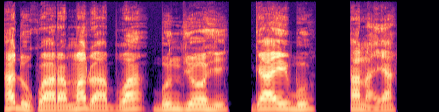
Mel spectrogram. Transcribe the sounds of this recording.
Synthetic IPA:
ha˦du˨kʷaː˨ɾa˨m̩˦ma˦dʊ˨a˨bʊ˨a˦bʊ˦n̩˦dɪ˦o˦ɦi˦ | ɡa˦ɪ˦ɡ͡bu˦ | ɦa˦na˨ja˦

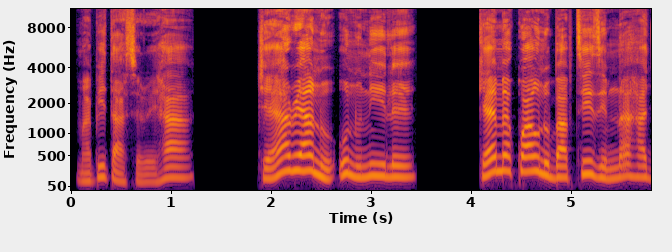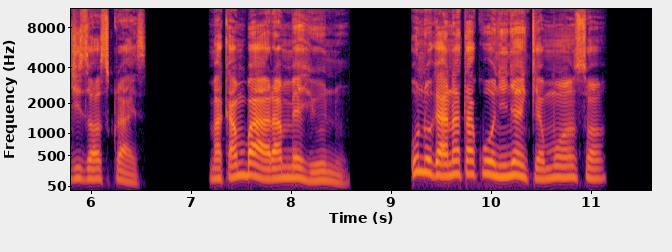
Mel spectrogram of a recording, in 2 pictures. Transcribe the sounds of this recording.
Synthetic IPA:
ma̰˨pi˦ta̰˨sɪ̰˨ɾɪ̰˨ɦa˦ | t͡ʃe˨ɦa˦ɾɪ˦a˦nu˨ʔu˦nu˨niː˦le˦ | ke˦me˦kʷa˦u˦nu˨ba˨p̚ti˦zi˨m̩˨na˦ɦa˦d͡ʒi˦z̬ɔ˨skɾa˦ɪ˨st | ma˨ka˨ŋ͡m̩˦ɡ͡ba˦a˨ɾa˦m̩˦me˦ɦi˨u˦nṵ˨ | u˦nu˨ɡa˨a˨na˦ta˦kʷo˦˨ɲi˨ɲe˦ŋ̩˨ke˨m̩˦ʊ˦ɔ˦n̩˦sɔ˦

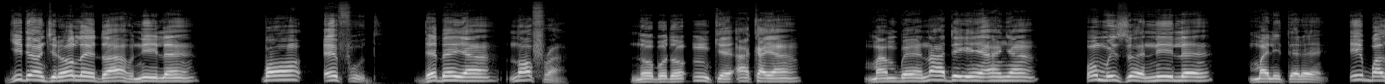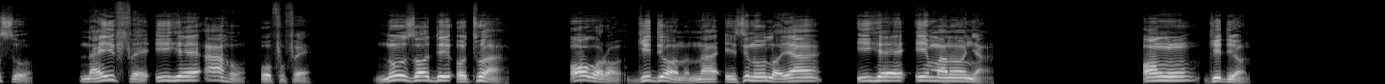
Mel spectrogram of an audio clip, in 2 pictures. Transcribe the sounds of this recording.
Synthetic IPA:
ɡi˦di˨˦ɔ˨n̩˨d͡ʒi˨ɾe˨˦ɔ˦le˦dʊ˨a˦ɦʊ˨niː˦le˦ | k͡pɔ˦ | e˦fṵ˨d | de˦be˦ja˦nɔ˦fɾa̰˨ | no˨bo˨do˨ŋ̩˦ke˦ʔa˦ka˦ja˦ | ma˨ŋ͡m̩˨ɡ͡be˨na˦dɪ˦ɣɪ˦a˦ɲa˦ | ʊ˦mʊ˨i˦zre˨lniː˦le˦ | ma˨li˨te˨ɾe˨ | ɪ˦ɡ͡ba˦so̰˨ | na˨i˦fe˨ʔi˦ɦe˦a˦ɦʊ̰˨o˨fu˨fḛ˨ | nʊ˦zɔ˦dɪ˦ʔo˨tu˦a̰˨ | ɔ˦ɣɔ˨ɾɔ̰˨ɡi˦di˨ɔ˨n̩˨na˨ʔe˨zi˦nʊ˦lɔ˨ja˦ | i˦ɦe˦ɪ˦ma˨n˦ɔ˦ɲa̰˨ | ɔ˦ŋʷʊ˦ɡi˦di˨ɔ̰˨n̩˨

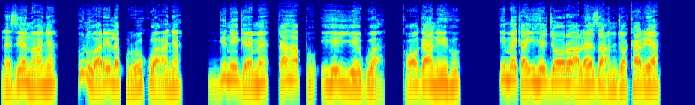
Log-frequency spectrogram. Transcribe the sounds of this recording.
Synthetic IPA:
le˨zi˦e˦nu˨a˦ɲa˦ | u˦nu˨wa˨ɾɪ˦le˦pʊ˨ɾo˦kʷu˦a˨a˦ɲa˦ | ɡɪ˦nɪ˦ɡe˨me˦ka˦ɦa˦pʊ̰˨i˦ɦe˦i˦je˦ɡʷu˦a̰˨ | kɔ˨ɔ˦ɡa˦ni˦ɦu˦ | i˦me˦ka˨i˦ɦe˦d͡ʒɔ˦ɾɔ˦a˨le˦za˦˨n̩˦d͡ʒɔ˦ka˦ɾɪ˦a˦

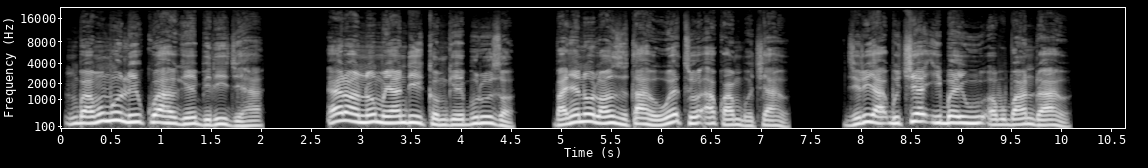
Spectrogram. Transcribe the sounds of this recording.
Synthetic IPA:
ŋ͡m̩˨ɡ͡be˨ɔ˨mʊ˦mʊ˦lu˨˦i˦kʷu˦a˦ɦʊ˨ɡe˨e˦bi˨li˦d͡ʒḛ˨ɦa˦ | e˦ɾɔ˨n̩ː˨ʊ˦mʊ˨ja˦n̩˦dɪ˦i˨ko˨m̩˨ɡe˨e˨bu˦ɾu˦zɔ̰˨ | ba˨ɲe˦nʊ˦lɔ˨n̩˦zʊ˨ta˦ɦʊ˨we˦tu˨˦o˦ʔa˦kʷa˨m̩˦ɡ͡bo˨t͡ʃi˦a˦ɦʊ̰˨ | d͡ʒi˨ɾi˦ja˨k͡pu˨t͡ʃi˦e˦i˦ɡ͡be˦i˦wu˦ɔ˨ɡ͡bʊ˨ɡ͡ba˨n̩˦dʊ˨a˦ɦʊ̰˨

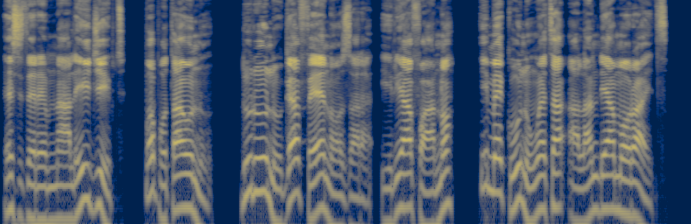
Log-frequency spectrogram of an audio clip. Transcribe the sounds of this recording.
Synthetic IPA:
e˦s̬i˨te˨ɾe˨m̩˨na˨lɪ˨i˦d͡ʒi˨p̚t | k͡pɔ˦pʊ˨ta˦u˦nṵ˨ | du˦ɾu˦nu˨ɡa˦fe˨˦nɔ˨za˨ɾa̰˨i˨ɾi˦a˦fʊ˨a˨nɔ˦ | i˦me˦ku˦nu˨ŋʷe˦ta˦ʔa˨la˨n̩˦dɪ˦a˦mɔ˦ɾa˦˨ɪ˨t

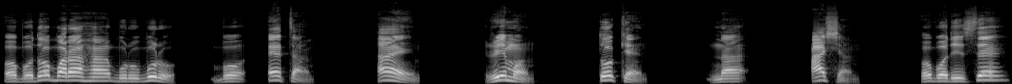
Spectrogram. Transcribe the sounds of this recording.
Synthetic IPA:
o˨bo˨dʊ˦ɡ͡ba˨ɾa˦ɦa˦ɡ͡bu˨ɾu˨ɡ͡bu˦ɾṵ˨ | bʊ˨ | e˦ta̰˨m̩˨ | a˦ɪ˨m̩˨ | ɾi˦mɔ̰˨n̩˨ | to˦kḛ˨n̩˨ | na˨ | a˦ʃa̰˨m̩˨ | o˨bo˨di˨se˦

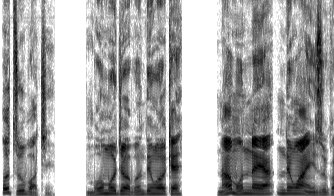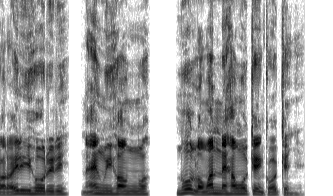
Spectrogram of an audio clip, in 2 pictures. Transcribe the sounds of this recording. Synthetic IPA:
o˦tu˨ʊ˦bɔ˨t͡ʃɪ̰˨ | m̩˨bʊ˦mo˦d͡ʒo˦˨bʊ˨n̩˦dɪ˦ŋʷo˦ke˦ | na˨ɔ˦mʊ˨n̩˦ne˦ja˦n̩˦dɪ˦ŋʷaː˦˨ɲɪ˨zu˨kɔ˨ɾɔ˨i˦ɾi˦ɦo˦˨ɾi˦ɾi˦ | na˨e˦ŋʷ˦i˦ɦɔ˦ŋ̩˦ŋʊ˦ | nʊ˦lɔ˨ŋʷa˦n̩˦ne˦ɦa˦ŋʷo˦ke˦ŋ̩˨ko˦kḛ˨ɲḛ˨

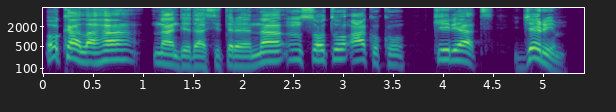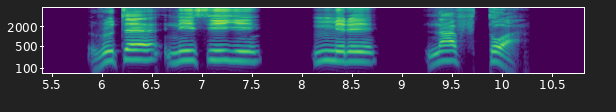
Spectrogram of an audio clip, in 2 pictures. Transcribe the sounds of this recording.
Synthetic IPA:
o˦ka˦˨la˨ɦa˦na˨n̩˨dɪ˨da˨si˨te˨ɾe˨na˨n̩˦sɔ˦tʊ˦ʔa˦kʊ˨kʊ˨ | ki˦ɾi˦a˨t | d͡ʒe˦ɾḭ˨m̩˨ | ɾu˦te˦ni˦si˦ɦi˦ | m̩˦mi˦ɾi˦ | na˦ftʊ˦a̰˨

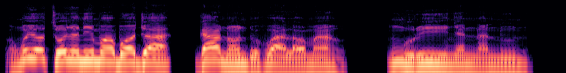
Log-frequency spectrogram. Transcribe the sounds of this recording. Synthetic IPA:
o˨ŋʷe˦jo˦tu˨o˦ɲe˦ni˦me˦ɔ˦ɡ͡bɔ˦d͡ʒɔ˦a˦ | ɡa˦a˦nɔ˨n̩˦dʊ˨ɦʊ˦a˨la˨ɔ˦ma˦ɦʊ̰˨ | ŋ̩˦ŋʷu˨ɾu˦i˦ɦi˦ɲe˦n̩˦na˨n̩˦nu˦nṵ˨

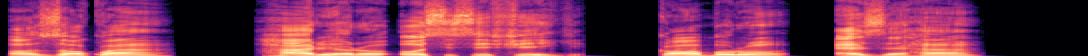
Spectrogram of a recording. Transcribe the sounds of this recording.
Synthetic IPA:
ɔ˨zɔ˦kʷa˦ | ɦa˦ɾjɔ˨ɾɔ˨ʔo˦si˦si˦fi˦˨ɡ̰ | kɔ˨ɔ˦bʊ˦ɾʊ˦ | e˦ze˨ɦa˦

